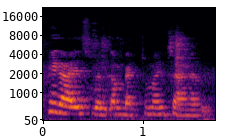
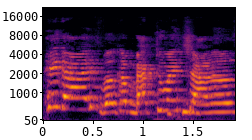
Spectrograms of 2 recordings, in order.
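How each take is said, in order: First: It is said softly with little energy. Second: It is said with more energy and liveliness. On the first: The speaker calls it wrong. "একটু নরম ভাবে রাখি, কিন্তু এভাবে রাখলে একটু ঢিমা মাছ লাগবে" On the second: The speaker calls it right. "না একটু মানে এমন রাখি"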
